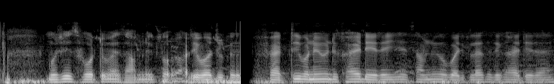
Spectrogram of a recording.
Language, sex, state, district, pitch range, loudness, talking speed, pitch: Hindi, male, Madhya Pradesh, Katni, 110-115 Hz, -20 LUFS, 260 wpm, 110 Hz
